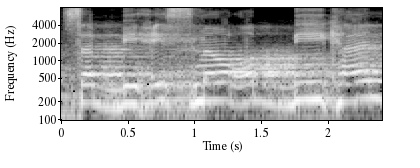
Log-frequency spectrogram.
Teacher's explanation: Harus diucapkan rabbikal langsung dari kal masuk langsung ke hamzah. Jangan lepas dulu. Kalau dilepas maka akan mantul dia.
